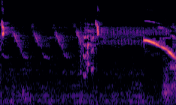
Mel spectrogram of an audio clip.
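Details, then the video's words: Javan poci Oriental magpie-robin song: a few soft, high, descending twitters, then a loud pure whistle sliding steadily downward at the end. "BURUNG KACER POCI JAWA"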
